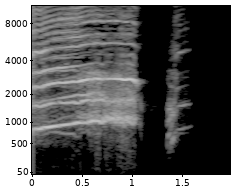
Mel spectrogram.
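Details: Domestic pig giving one loud, steady, shrill squeal of about a second, richly harmonic and level in pitch, followed after a brief pause by a short, weaker squeak.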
